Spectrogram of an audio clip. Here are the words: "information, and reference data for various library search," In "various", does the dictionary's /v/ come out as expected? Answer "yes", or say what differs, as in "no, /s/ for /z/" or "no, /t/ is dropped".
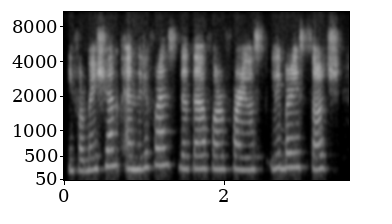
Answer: no, /f/ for /v/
